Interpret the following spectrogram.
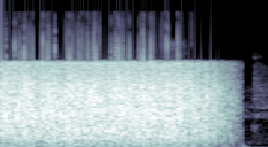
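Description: A loud, steady crackling noise that fades out just before the end.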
